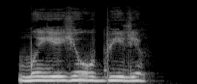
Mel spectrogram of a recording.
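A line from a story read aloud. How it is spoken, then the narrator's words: Hoarse remark. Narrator (Russian): хрипло заметил кончик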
